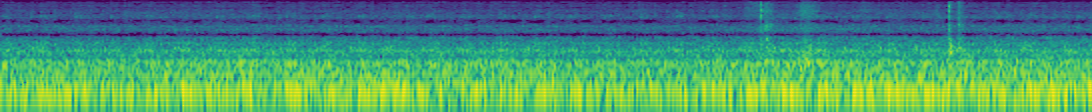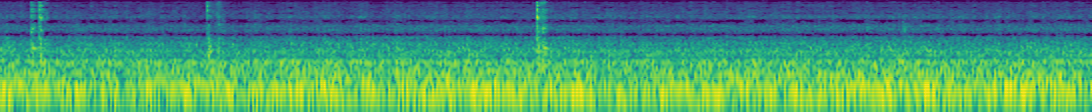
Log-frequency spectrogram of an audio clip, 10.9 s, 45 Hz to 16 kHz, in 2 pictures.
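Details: Ford 7.3 Powerstroke diesel idling high and uneven, with faint irregular ticks over the clatter; a fuel filter change and additive helped only briefly, and the owner suspects the ICP sensor or FPR; rough high idle.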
